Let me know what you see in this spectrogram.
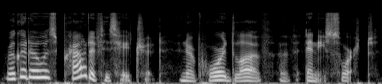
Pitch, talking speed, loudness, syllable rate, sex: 220 Hz, 190 wpm, -17 LUFS, 5.1 syllables/s, female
